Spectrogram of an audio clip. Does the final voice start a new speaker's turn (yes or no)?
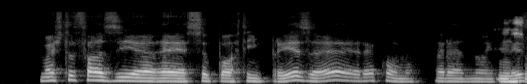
yes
